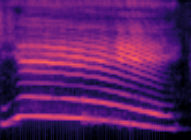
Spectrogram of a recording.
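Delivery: long, loud, high cheer; super excited. Shown as a demonstration. Teacher drawing a happy mouth, excited cheer. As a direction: stretch out a jubilant whoop. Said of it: "We're super excited".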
